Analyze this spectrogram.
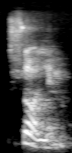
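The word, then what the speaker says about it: solemn: जब final spelling sequence M एंड न आते हैं और स्पेशली लास्ट में न आता है तो वो साइलेंट होता है. ठीक है. जैसे कॉलम, कंडेम एंड सोलम.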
